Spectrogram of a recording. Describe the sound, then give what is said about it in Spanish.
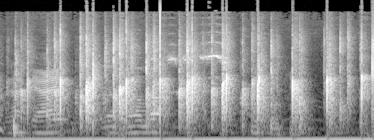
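Hand clapping for a guest named Bamba being welcomed on a Spanish-language show. Steady, quick claps run under continuous talk. “Fuerte el aplauso, gracias por venir”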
